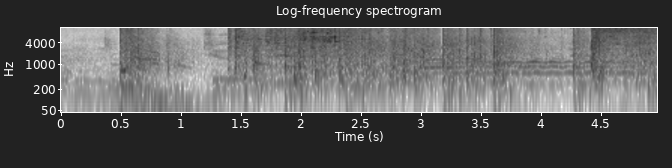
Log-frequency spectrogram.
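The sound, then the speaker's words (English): The character Dorfman's car explodes in a scene from a Martin Scorsese film: a sudden loud blast, then a second burst, followed by several seconds of shattering glass, crashing debris and crackling noise, with faint voices underneath. “Dorfman gets car blown off here.”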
